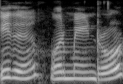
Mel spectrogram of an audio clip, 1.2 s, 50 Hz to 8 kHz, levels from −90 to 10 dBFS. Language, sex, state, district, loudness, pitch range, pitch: Tamil, female, Tamil Nadu, Nilgiris, -17 LUFS, 235-265 Hz, 240 Hz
